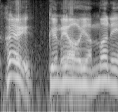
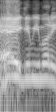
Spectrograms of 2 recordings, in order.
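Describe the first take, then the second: First: Loud mugger demand; hammed-up stick-up line; mock mugger. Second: Higher, much louder mugger yell; hammed-up mugger shouting the demand; over-the-top robbery bellow; mock mugger, shouted. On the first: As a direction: bark it like a cartoon mugger. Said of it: "but going". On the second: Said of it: "But either way".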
